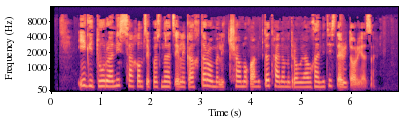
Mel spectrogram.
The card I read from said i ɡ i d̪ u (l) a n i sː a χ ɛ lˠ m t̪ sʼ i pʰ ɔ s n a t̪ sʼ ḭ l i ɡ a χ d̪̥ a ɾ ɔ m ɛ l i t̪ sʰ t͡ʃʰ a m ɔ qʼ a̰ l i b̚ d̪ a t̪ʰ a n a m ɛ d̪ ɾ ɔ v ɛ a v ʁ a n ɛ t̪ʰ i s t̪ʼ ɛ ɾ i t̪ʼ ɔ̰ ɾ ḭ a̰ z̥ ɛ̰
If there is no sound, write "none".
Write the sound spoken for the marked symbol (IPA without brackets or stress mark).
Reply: ɾ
